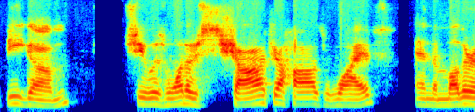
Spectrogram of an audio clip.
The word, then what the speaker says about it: Shah: Shah, is that how you pronounce it? Yeah. What did I say? Didn't you say Sean? Same thing.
